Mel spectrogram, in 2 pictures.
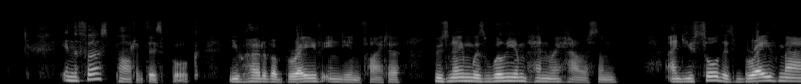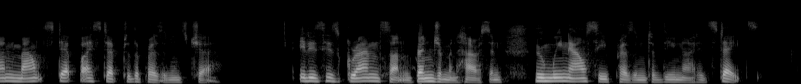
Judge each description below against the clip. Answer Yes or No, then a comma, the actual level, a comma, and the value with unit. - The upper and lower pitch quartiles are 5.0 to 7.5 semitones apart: Yes, wide, 5.5 semitones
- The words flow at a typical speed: No, fast, 250 wpm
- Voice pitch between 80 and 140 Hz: Yes, low, 135 Hz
